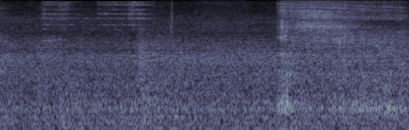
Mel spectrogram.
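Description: Distant freight train of tank and mixed cars rolling past, a steady rumble of wheels on the rails. A brief sharper noise comes about a second and a half in.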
